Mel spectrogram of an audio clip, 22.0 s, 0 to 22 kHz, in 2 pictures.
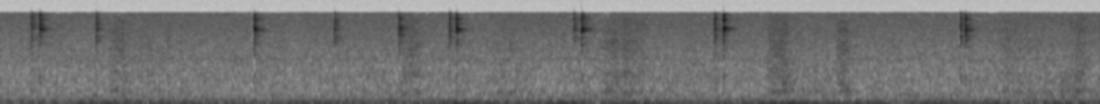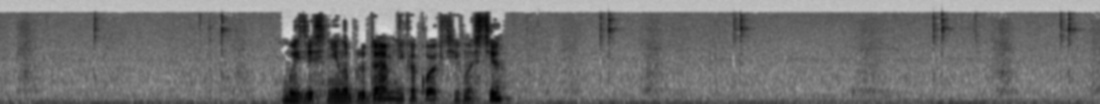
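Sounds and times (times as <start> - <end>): faint electrical hum: 0.0 - 22.0
mouse buttons clicking: 5.7 - 6.0, 7.1 - 7.4, 17.0 - 17.2, 20.3 - 20.8, 21.6 - 21.8.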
